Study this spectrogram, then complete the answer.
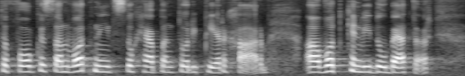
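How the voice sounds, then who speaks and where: A woman speaks at a moderate pace with a non-native accent and a fairly high pitch. The recording is very clean, with a silent background. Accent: foreign. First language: not English. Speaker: teacher. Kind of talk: committee presentation at school board meeting. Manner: halting, many hesitations.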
